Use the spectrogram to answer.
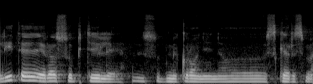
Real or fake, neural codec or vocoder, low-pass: real; none; 10.8 kHz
